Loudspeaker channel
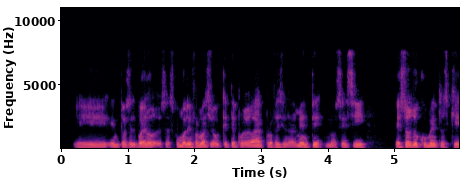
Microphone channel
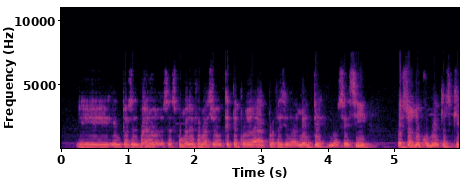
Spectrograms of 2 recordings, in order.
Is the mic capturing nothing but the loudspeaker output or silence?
Yes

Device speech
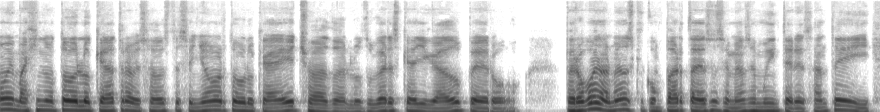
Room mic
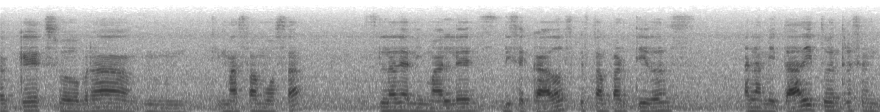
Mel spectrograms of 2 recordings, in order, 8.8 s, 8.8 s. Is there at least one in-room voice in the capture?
Yes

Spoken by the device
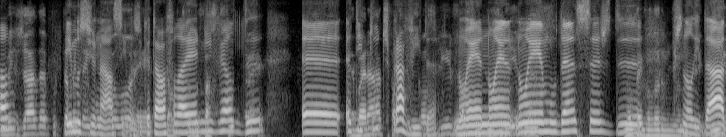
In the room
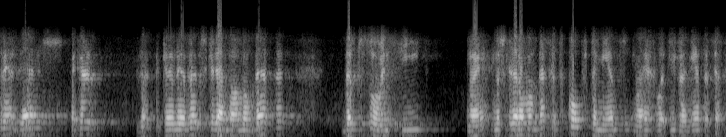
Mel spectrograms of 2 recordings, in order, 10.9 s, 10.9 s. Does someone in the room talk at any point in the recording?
Yes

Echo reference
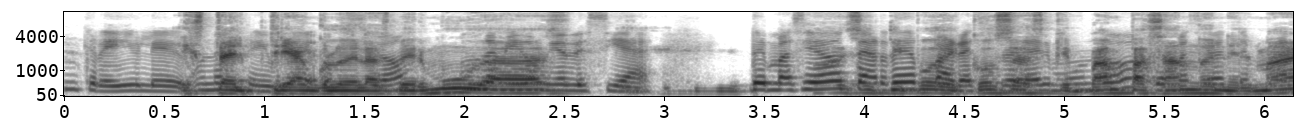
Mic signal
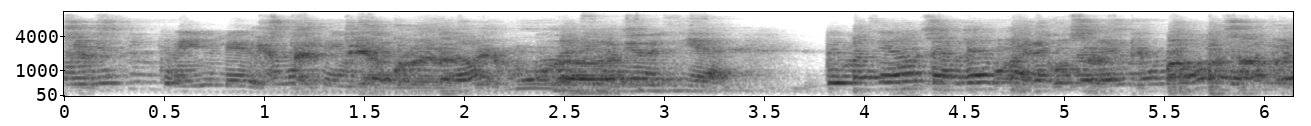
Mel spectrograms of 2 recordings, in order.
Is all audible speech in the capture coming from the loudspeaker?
No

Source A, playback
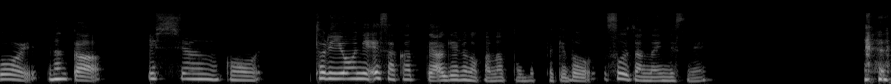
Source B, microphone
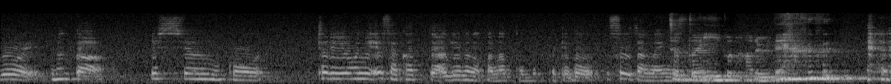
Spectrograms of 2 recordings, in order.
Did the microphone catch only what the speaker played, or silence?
No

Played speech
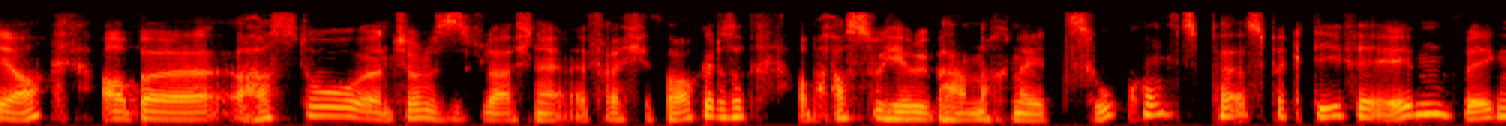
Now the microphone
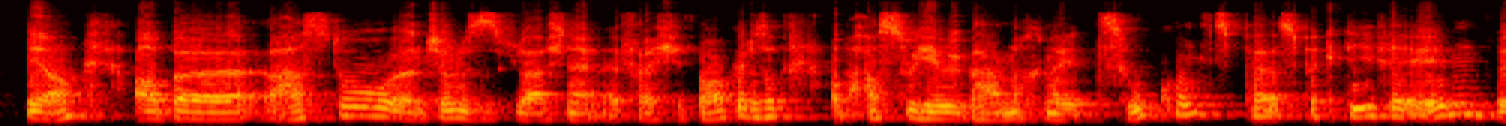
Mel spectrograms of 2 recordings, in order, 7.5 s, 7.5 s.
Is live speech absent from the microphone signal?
Yes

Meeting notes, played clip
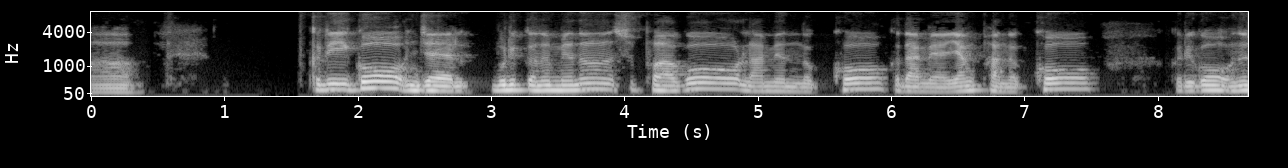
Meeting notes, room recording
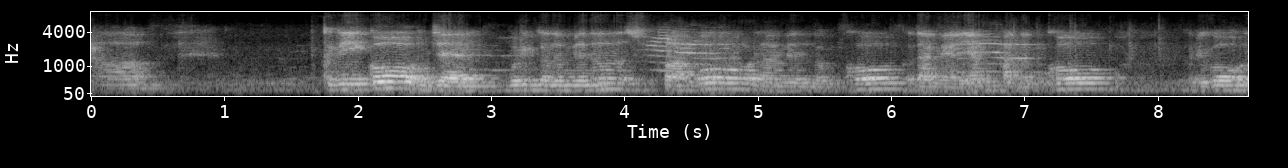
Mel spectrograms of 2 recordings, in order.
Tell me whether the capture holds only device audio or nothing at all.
Yes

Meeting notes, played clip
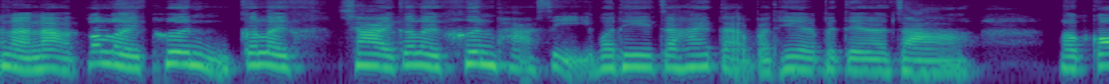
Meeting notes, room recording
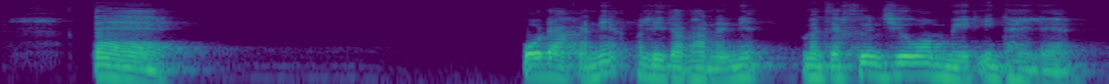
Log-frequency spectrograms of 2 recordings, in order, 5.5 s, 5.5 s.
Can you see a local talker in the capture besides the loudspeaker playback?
Yes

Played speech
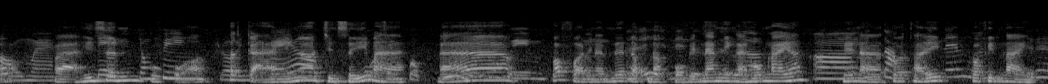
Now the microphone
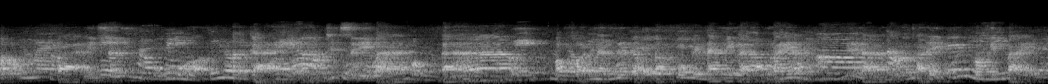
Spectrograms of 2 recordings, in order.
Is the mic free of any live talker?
No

